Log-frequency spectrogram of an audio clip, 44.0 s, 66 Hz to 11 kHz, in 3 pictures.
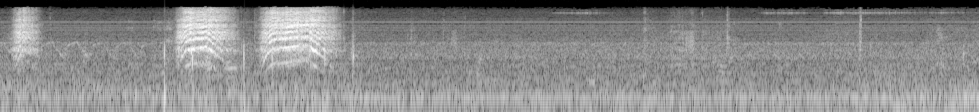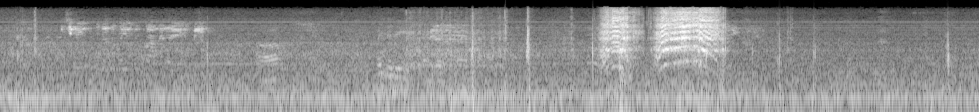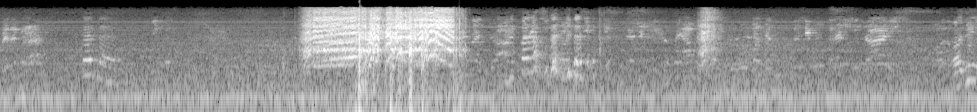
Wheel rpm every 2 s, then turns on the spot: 10, 40, 70, 0, 0, 10, 0, 0, 0, 0, 20, 20, 80, 10, 0, 0, 0, 120, 40, 0, 10, 0.
20-22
